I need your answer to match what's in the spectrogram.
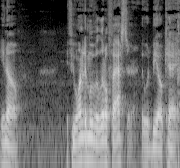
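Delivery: very sweet, gentle, soft murmur. Retelling a remark someone leaned in to make while plating: imitating Michael Anthony quietly and sweetly. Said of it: "very quietly and very, very sweetly".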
